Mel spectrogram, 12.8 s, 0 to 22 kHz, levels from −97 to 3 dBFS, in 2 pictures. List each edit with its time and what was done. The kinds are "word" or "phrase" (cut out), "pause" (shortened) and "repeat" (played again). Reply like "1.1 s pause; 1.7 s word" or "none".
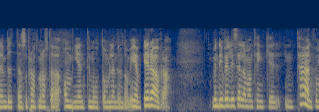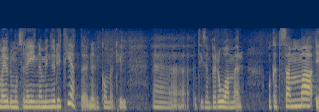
1.4 s word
